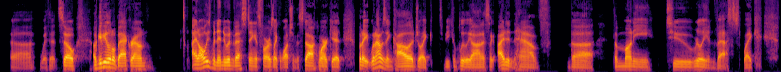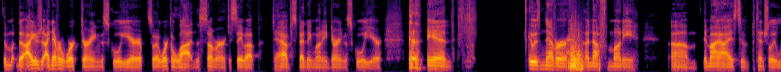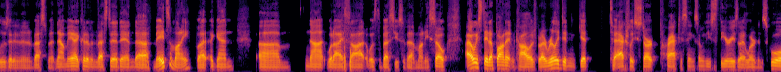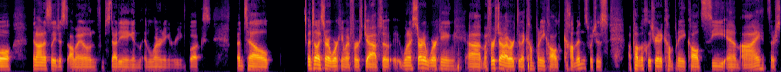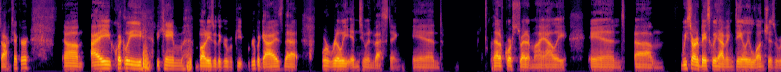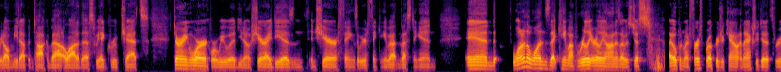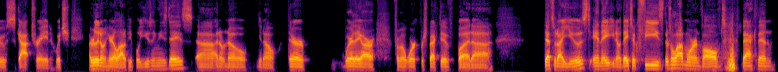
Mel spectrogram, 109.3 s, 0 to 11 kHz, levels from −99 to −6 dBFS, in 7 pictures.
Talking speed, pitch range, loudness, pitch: 185 wpm, 85-105 Hz, -27 LUFS, 95 Hz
